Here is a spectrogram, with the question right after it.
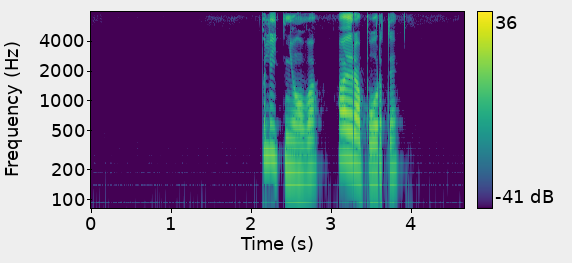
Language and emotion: Russian, neutral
